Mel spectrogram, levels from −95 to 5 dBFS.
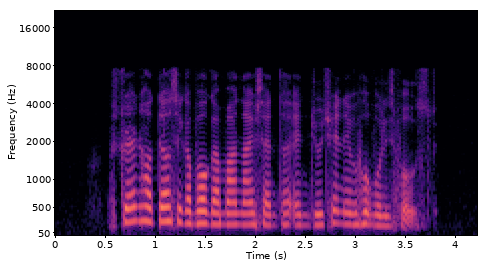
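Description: Speech recording with no audible technical faults.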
